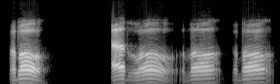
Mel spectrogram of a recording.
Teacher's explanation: huruf ro ini dia dibaca dengan ee tafhim ya atau tebal Ro arro ro ro ro ro r r ru ro r r ru ya bukan monyong.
